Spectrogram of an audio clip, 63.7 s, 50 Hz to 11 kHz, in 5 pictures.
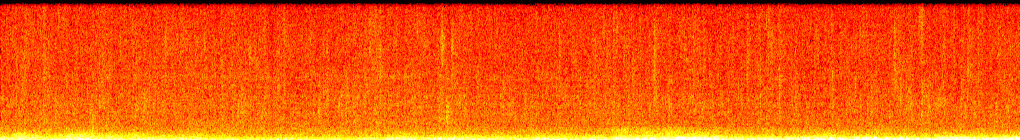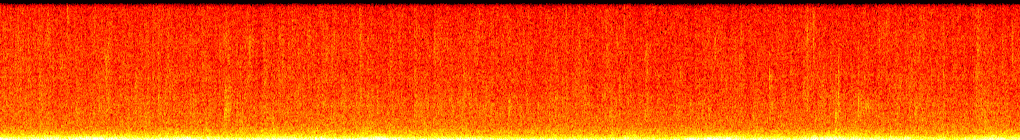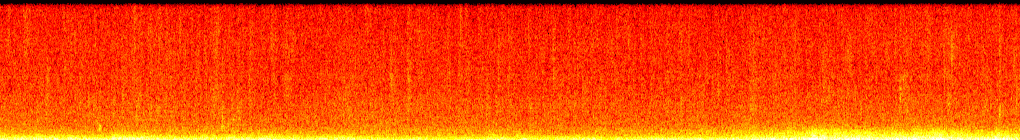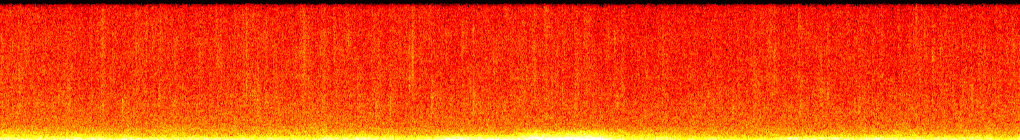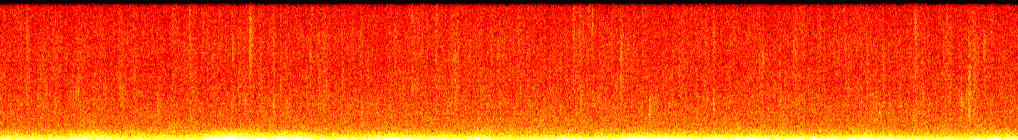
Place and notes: Calot, Azillanet, France - Thunder and rain during summer in South of France
Thunder and rain in south of France during summer, recorded from the balcony of my house.
Recorded by an AB Setup with two B&K 4006 Omni microphones.
On a 633 Sound Devices recorder.
Sound Ref: FR-180812-3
